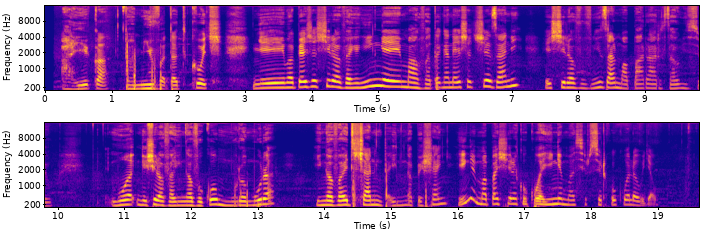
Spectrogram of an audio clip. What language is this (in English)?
Tesaka Malagasy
